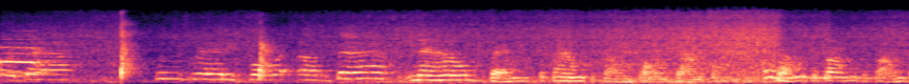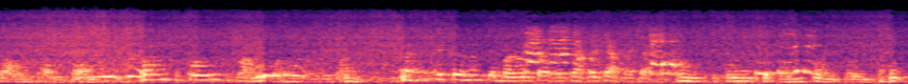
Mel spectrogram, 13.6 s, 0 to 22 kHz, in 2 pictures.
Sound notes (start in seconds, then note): 3.7 beat boxing; 10.5 laughing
